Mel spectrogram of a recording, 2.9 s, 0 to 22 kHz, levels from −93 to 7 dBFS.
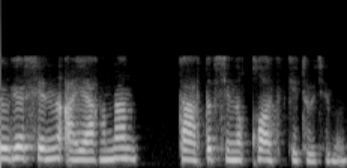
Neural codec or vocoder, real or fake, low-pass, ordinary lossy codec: none; real; 5.4 kHz; none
